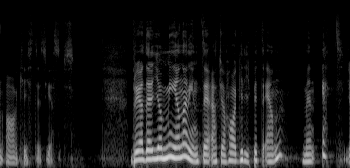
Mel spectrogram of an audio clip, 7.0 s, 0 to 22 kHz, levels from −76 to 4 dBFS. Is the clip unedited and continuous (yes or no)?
yes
